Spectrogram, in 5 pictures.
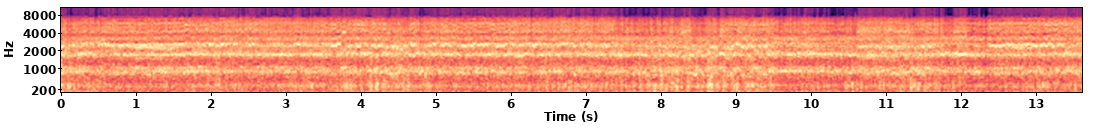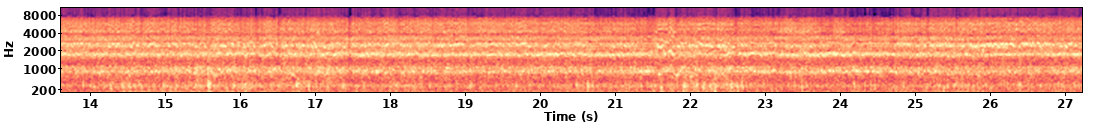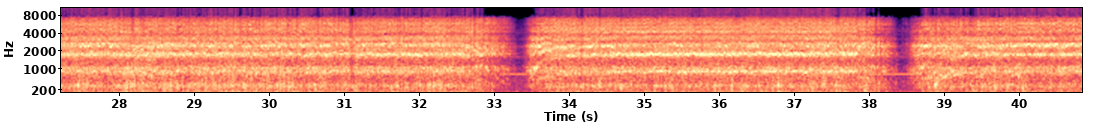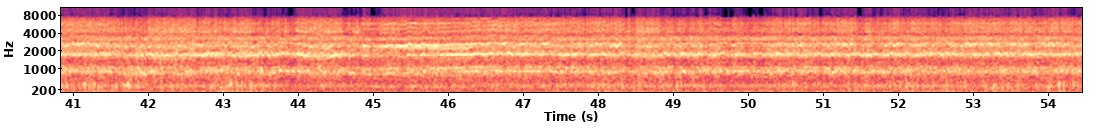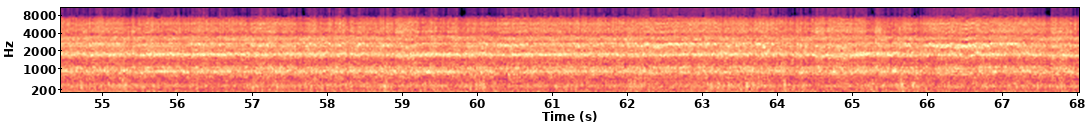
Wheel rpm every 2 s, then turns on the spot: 220, 230, 230, 230, 220, 220, 220, 230, 230, 230, 230, 230, 230, 230, 230, 230, 120, 220, 230, 130, 220, 220, 220, 220, 230, 230, 230, 230, 230, 230, 230, 230, 230, 220.
none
